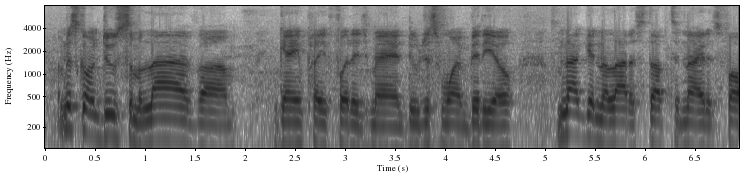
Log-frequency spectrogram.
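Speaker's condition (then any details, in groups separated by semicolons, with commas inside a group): No condition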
